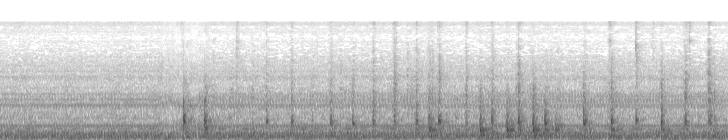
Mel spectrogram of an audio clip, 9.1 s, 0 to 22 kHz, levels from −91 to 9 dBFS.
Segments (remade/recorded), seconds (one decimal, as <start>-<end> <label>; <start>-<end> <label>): 0.0-2.0 recorded; 2.0-2.6 remade; 2.6-9.1 recorded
